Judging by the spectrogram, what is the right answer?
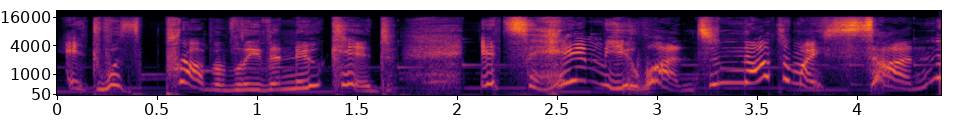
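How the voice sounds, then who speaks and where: A woman voicing an outraged, overprotective mother in a manga dub, shrill and accusing. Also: wildly swooping pitch, unhurried, a bit bright, faint music behind, full character voice. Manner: accusing, exclamatory.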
